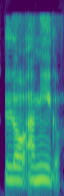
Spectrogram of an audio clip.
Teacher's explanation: Eh, algunas veces se comen o cambian letras en vez de decir los amigos. Muchas personas lo dicen como lo amigo. Se pierde la s al final.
